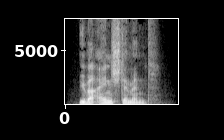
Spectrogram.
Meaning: present participle of übereinstimmen
- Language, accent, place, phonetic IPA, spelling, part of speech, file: German, Germany, Berlin, [yːbɐˈʔaɪ̯nˌʃtɪmənt], übereinstimmend, verb, De-übereinstimmend.ogg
